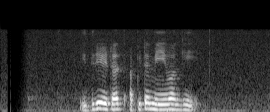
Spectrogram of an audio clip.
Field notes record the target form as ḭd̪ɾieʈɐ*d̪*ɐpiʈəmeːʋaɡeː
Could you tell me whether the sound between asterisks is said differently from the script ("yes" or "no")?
yes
